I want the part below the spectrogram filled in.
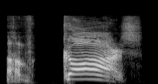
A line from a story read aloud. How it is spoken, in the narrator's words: the captain cried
